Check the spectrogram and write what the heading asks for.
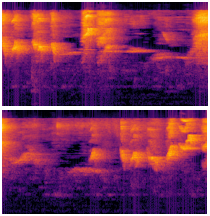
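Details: Bulbul singing energetically: bursts of high, bright chirps alternate with short whistled slurs, in loud phrases about once a second, in a quiet setting.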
